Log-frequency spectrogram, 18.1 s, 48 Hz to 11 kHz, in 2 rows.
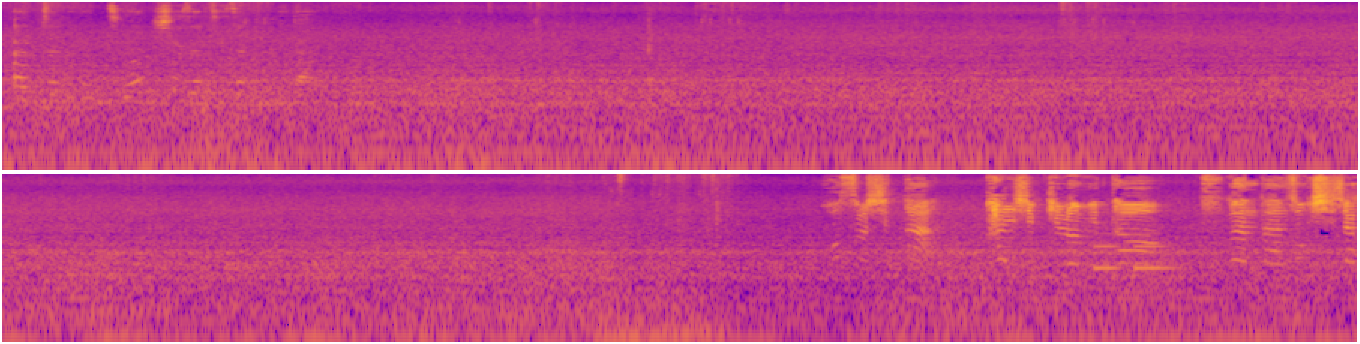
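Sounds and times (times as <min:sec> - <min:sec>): truck engine and road rumble: 0:00.0 - 0:18.0.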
